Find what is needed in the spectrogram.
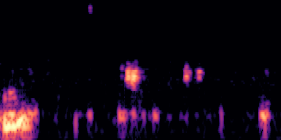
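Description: A woman's lecturing voice trailing off at the end of a word, then a pause with only a few faint short ticks, the clearest about a second in.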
